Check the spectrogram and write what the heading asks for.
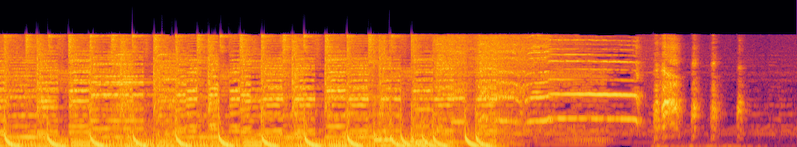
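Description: An upbeat, bouncy Portuguese-language dance song with chicken clucks woven into its rhythm, ending with a few short, separate clucks as the music drops away.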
